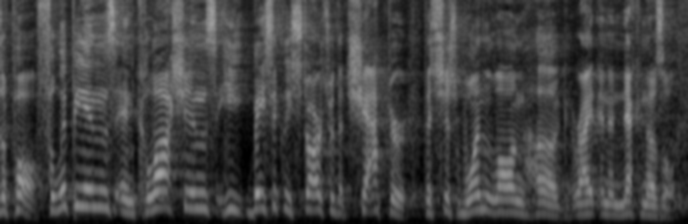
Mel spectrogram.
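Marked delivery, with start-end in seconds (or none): none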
